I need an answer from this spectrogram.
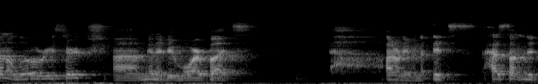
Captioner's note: sighs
